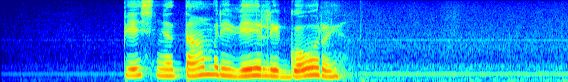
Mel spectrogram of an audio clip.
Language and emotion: Russian, neutral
